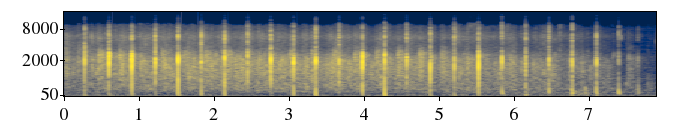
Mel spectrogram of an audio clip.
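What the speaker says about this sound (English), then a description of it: "I'd like to give a round of applause to these people who have worked for the last 40 minutes" Scattered hand claps from an audience at a talk on US UFO crash retrieval, a steady string of sharp individual claps over a soft crowd wash, moderately distant and with no voices.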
